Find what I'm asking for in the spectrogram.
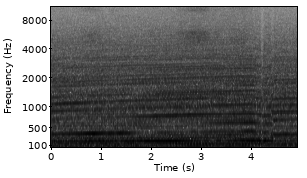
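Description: Race car engine in Gran Turismo Sport, a steady loud whine held close throughout with sustained tonal harmonics, pitch dipping briefly near the end as it shifts or lifts off.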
